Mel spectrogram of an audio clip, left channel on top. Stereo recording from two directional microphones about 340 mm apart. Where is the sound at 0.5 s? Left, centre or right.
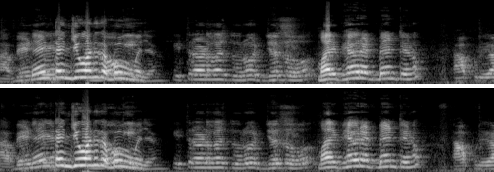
Centre.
